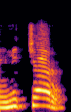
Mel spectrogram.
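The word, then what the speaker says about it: nature: ने करते हैं और टी यू आर ई को चर पढ़ते हैं देखिए चर च के बाद अ का साउंड आया है नी चर नेचर क्या पढ़ते हैं नेचर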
